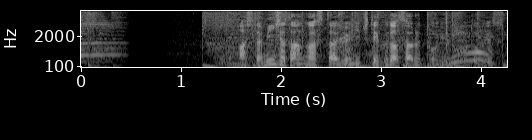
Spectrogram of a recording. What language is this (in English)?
Japanese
